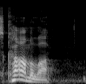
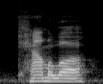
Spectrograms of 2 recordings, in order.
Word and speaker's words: Kamala: It's, of course, Kamala. But you'll hear people say Kamala or Camilla, maybe not as much as before she ran, but that was prevalent. You know, if she's the VP pick, fewer and fewer people will say anything but Kamala.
